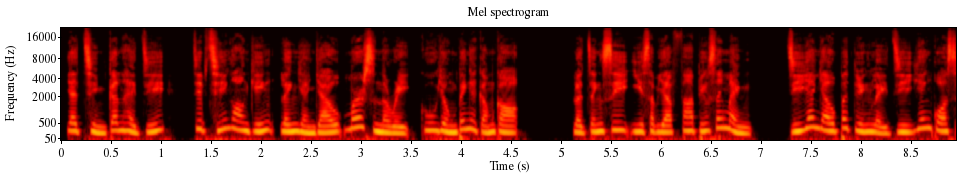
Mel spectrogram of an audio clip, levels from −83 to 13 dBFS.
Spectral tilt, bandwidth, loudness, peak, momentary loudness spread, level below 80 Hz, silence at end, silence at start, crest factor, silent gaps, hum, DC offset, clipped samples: -4 dB/octave; over 20 kHz; -31 LUFS; -14 dBFS; 7 LU; -56 dBFS; 0 s; 0.05 s; 18 dB; none; none; under 0.1%; under 0.1%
